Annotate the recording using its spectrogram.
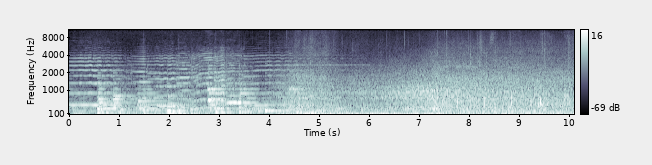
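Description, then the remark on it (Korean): A short musical phrase gives way to a steady, loud rush of street traffic, a continuous roar of passing vehicles on a busy road in downtown Washington, DC, with no voices. “차들이 오가는 분주한 도로 하지만 수면 카페 리차지의 문을 열고 들어가면 딴 세상에 온 듯 조용한 분위기가 펼쳐집니다.”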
